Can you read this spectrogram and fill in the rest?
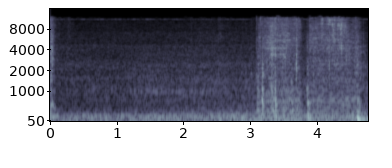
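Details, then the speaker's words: Lexus ES300 with a no-start problem, cabin: after quiet, a smooth power window motor whir for about two seconds ending in a soft thunk; window works normally, electronics fine. "стеклоподъемник пашет короче Электроника на месте"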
